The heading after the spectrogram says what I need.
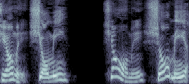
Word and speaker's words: Xiaomi: How do you pronounce this? Xiaomi's? Xiaomi. It's a Chinese. I think it's Xiaomi. Xiaomi? Xiaomi. Xiaomi, I show you.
